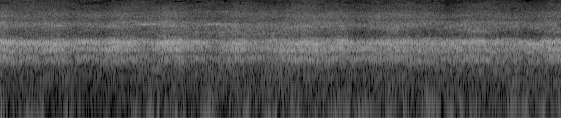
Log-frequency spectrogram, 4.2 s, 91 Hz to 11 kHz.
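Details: Crows in Kerala on December 9, 2012, giving harsh, grating caws that overlap into a dense, unbroken racket from many birds at once, with no clear gaps between calls.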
